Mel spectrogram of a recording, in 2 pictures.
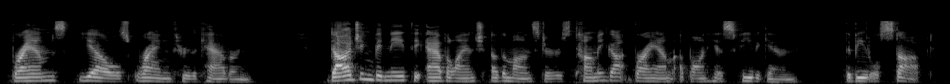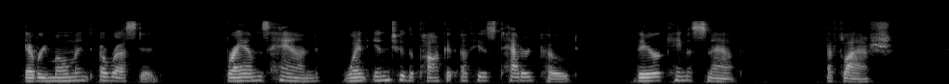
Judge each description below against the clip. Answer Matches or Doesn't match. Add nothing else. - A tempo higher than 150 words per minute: Doesn't match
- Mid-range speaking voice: Matches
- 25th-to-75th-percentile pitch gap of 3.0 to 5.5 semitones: Matches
